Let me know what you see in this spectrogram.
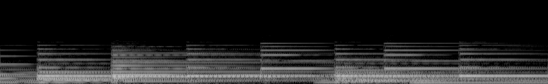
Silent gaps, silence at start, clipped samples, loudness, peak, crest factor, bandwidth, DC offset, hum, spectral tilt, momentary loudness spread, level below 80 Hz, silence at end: none; 0 s; under 0.1%; -25 LUFS; -10 dBFS; 16 dB; 3 kHz; under 0.1%; none; -11.5 dB/octave; 5 LU; -46 dBFS; 0 s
